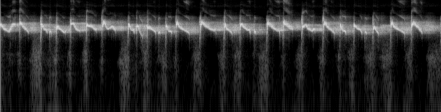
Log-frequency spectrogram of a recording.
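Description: An oriental white-eye sings a fast, continuous run of high, thin, wavering twitters, about three notes a second without a break, with no other sounds.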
